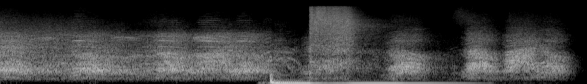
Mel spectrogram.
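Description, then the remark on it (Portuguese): A big concert crowd roars and shouts together in the warm-up chant that opens the show, then a deep bass boom hits and the cheering surges, followed by several loud rhythmic shouts in unison. “que virou tipo um hino mesmo, assim, a abertura do meu show, acontece em vários momentos do meu show esse grito.”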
